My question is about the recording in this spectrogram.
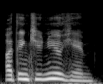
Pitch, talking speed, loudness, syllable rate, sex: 210 Hz, 290 wpm, -13 LUFS, 5.8 syllables/s, female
